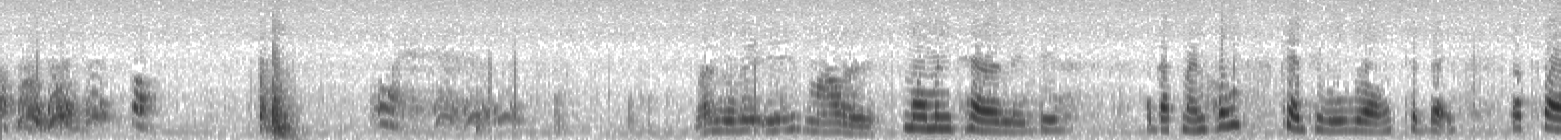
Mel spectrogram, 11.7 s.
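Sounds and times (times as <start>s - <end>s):
dog sharp bark: 0.0s - 1.2s
speech: 5.4s - 11.6s.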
